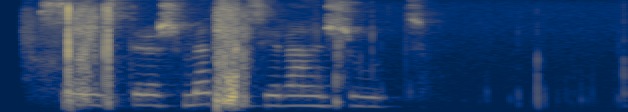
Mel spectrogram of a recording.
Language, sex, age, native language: Icelandic, female, 11, Icelandic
